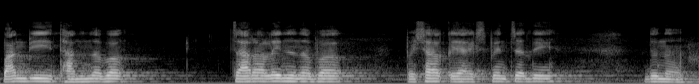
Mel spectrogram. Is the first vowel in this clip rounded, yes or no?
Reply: no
